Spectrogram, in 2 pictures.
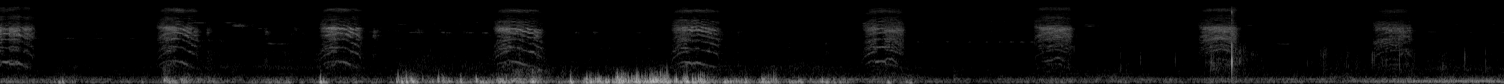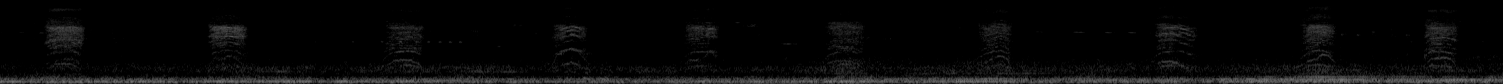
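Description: A bird calling over and over, one short call about every one and a half seconds. A louder low rumble comes from about four to eight seconds in.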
